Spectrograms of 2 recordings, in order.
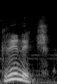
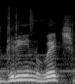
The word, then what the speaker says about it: Greenwich: then at a place in the UK called greenich now it's written as green wit but it's pronounced greenich for some reason I don't know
